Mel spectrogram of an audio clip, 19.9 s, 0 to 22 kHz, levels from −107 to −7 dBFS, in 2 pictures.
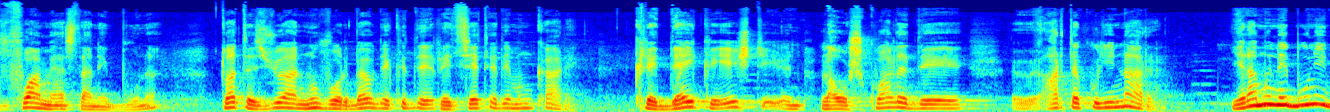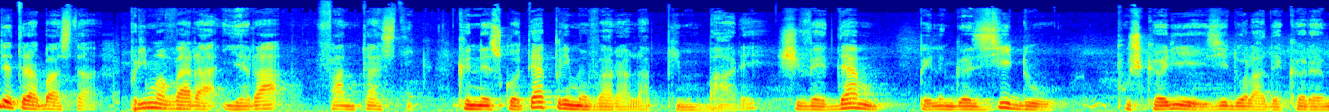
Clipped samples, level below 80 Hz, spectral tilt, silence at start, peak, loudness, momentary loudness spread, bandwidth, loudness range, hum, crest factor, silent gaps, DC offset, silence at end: under 0.1%; -58 dBFS; -6.5 dB/octave; 0 s; -8 dBFS; -27 LUFS; 14 LU; 17.5 kHz; 6 LU; none; 18 dB; none; under 0.1%; 0 s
